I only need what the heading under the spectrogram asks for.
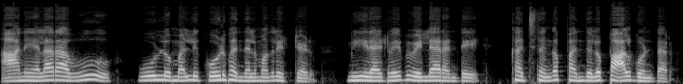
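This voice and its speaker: A woman's voice: on the low side, fairly even intonation, moderate pace, dry recording, studio quality, lightly acted. A woman playing a fretful older village mother and wife in a family story. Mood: worried. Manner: fretful, lamenting. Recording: music bed under the voice. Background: background music.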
